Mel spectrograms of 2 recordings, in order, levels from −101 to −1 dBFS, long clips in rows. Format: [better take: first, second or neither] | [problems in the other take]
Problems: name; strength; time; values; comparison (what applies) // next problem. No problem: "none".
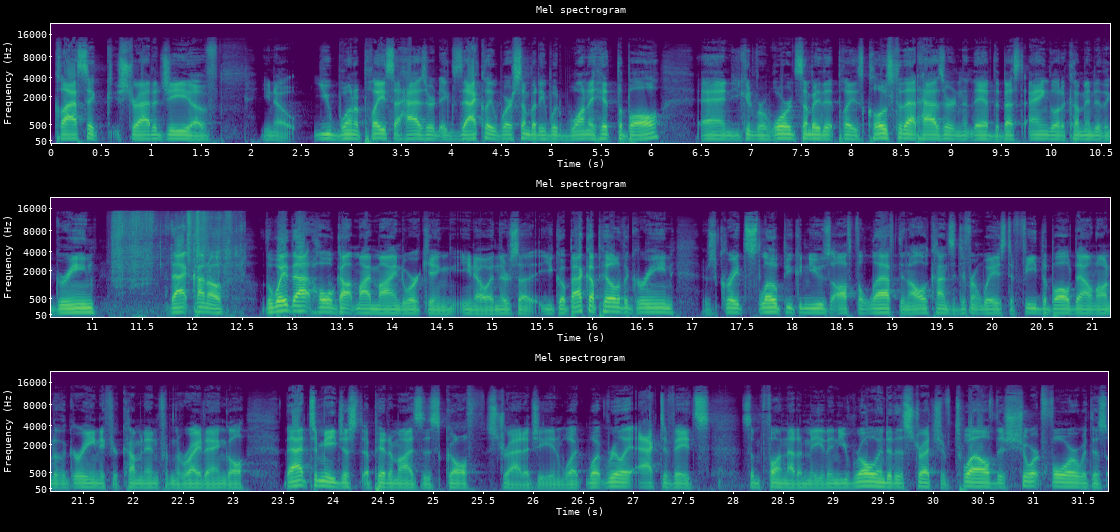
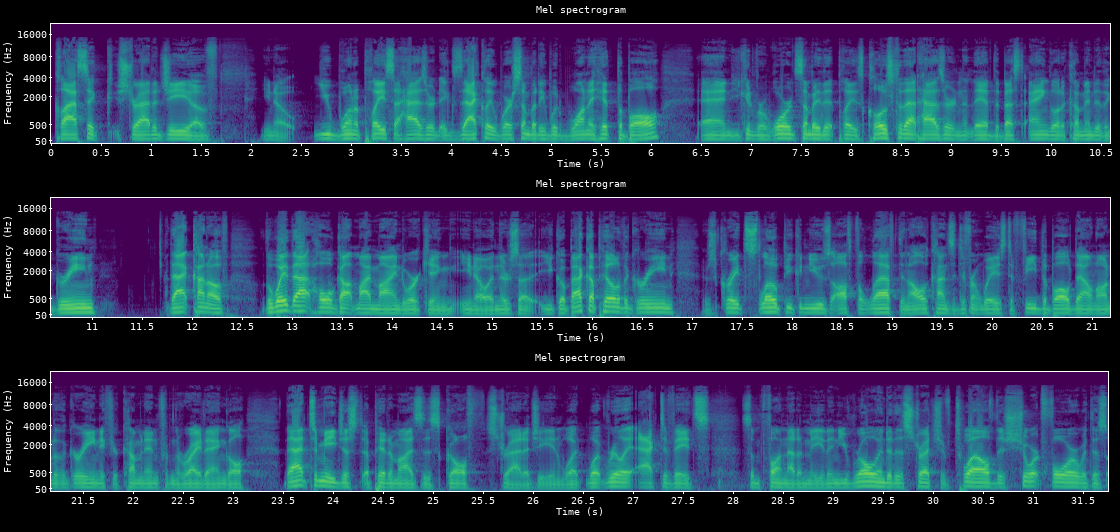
second | footsteps; noticeable; from 11 to 13 s; peak 4 dB below the speech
